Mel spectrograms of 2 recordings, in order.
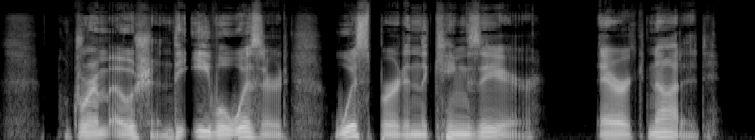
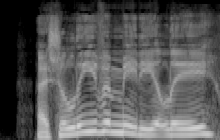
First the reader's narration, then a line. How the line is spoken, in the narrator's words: William cried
